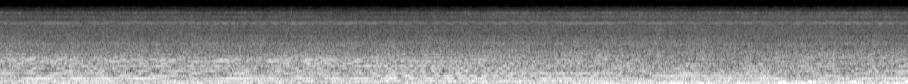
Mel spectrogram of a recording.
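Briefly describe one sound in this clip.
A twin-engine turboprop plane drones steadily in cruise.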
